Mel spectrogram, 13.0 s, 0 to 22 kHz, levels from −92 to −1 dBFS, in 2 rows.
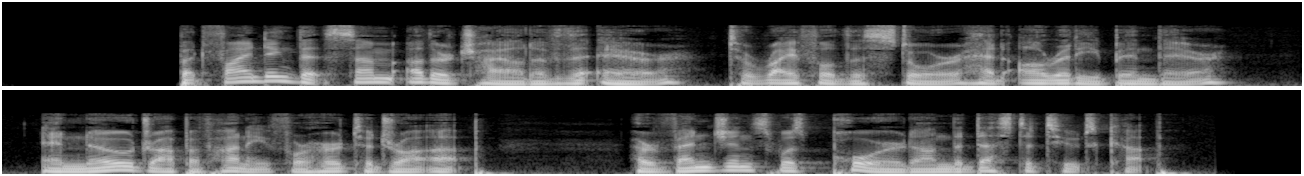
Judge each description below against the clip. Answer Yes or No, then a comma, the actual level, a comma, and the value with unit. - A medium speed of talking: Yes, average, 160 wpm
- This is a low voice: Yes, very low, 95 Hz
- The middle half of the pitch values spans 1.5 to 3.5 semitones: No, average, 5.2 semitones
